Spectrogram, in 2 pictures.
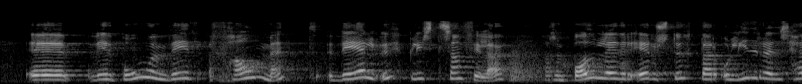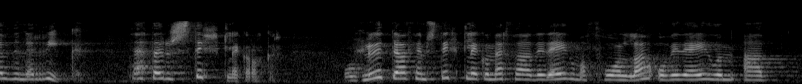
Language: Icelandic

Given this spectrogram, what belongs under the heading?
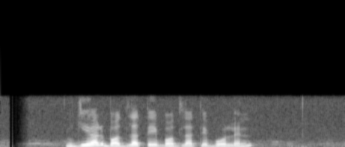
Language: Bangla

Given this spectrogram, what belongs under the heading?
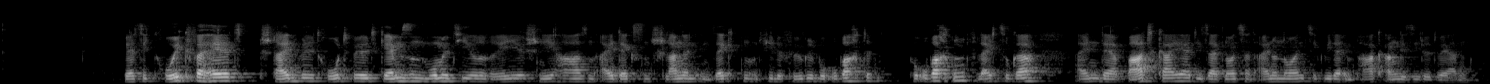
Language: German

